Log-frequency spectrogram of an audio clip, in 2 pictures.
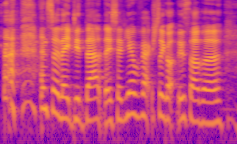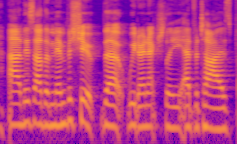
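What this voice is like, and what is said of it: Australian accent. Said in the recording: “I'm Australian, as my accent is alluding to”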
